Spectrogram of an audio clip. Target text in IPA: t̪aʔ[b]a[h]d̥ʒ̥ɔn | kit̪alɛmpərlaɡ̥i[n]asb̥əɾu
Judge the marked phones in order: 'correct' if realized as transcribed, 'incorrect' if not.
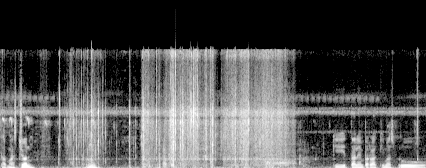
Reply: incorrect: m, incorrect: s, incorrect: m

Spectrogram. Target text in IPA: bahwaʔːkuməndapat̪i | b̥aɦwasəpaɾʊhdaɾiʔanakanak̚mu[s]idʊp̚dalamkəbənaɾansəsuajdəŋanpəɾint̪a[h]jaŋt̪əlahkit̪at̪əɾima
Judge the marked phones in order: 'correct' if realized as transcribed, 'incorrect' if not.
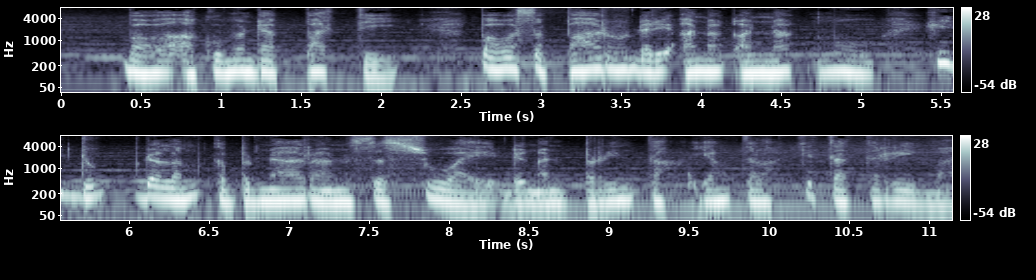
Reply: incorrect: h, correct

